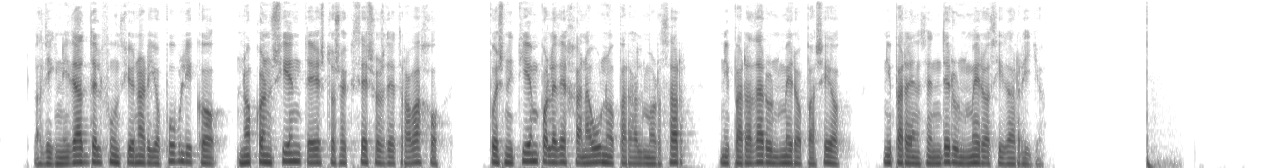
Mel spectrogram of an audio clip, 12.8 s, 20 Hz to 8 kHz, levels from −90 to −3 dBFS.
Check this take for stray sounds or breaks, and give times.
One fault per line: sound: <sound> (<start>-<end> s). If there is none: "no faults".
sound: thud (11.5-11.9 s)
